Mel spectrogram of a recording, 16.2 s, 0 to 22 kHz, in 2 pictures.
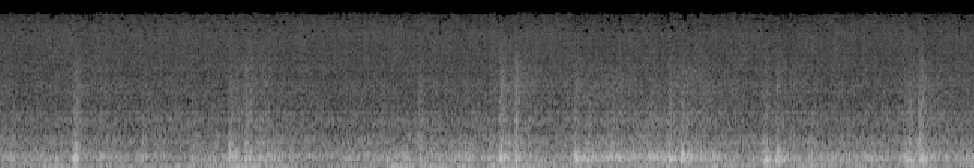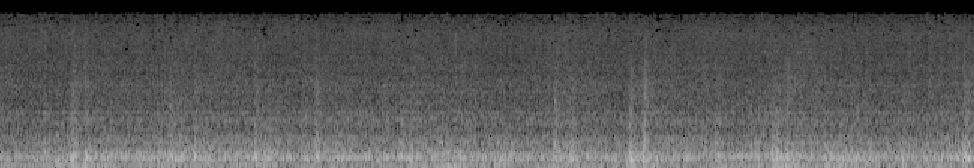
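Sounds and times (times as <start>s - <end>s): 
train rumbling steadily: 0.0s - 16.2s.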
